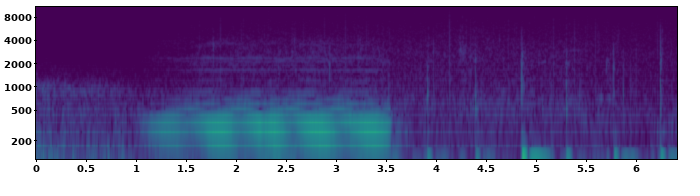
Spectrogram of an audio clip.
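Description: A steady, low, buzzy hum fades in, holds for about two and a half seconds and cuts off abruptly. Scattered sharp clicks and pops follow, one of them much louder, near the end.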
